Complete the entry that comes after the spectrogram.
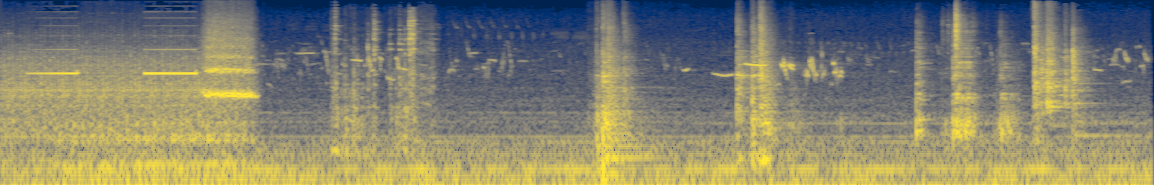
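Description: Short electronic beeps, one louder near two seconds in, followed by scattered light clicks and taps.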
